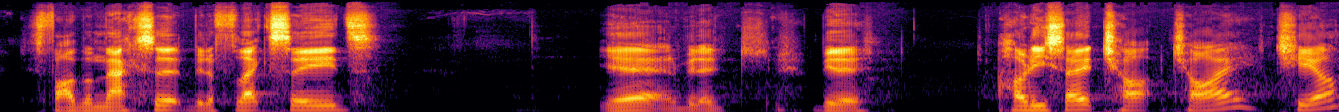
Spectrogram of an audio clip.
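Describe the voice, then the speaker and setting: Moving at a moderate pace, a man pauses often and for long stretches. His voice is fairly high, with ordinary pitch variation. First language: not English. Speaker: fitness coach, podcast co-host. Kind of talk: casual chat. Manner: animated.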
